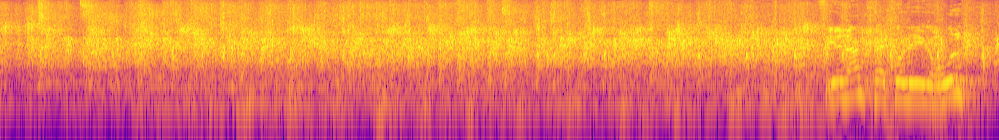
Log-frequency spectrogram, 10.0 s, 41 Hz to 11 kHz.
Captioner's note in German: Beifall CDU und BÜNDNIS 90/DIE GRÜNEN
